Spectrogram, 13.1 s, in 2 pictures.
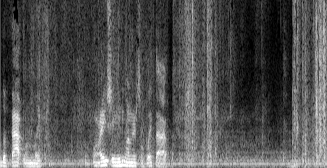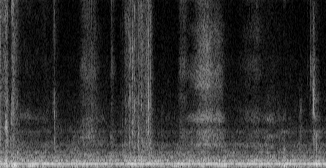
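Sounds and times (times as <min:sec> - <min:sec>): person chewing: 0:12.5 - 0:13.0.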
